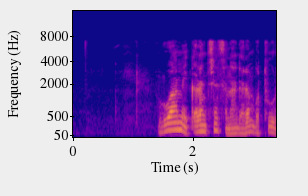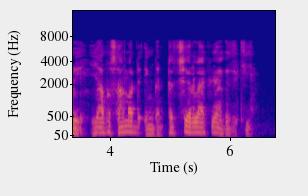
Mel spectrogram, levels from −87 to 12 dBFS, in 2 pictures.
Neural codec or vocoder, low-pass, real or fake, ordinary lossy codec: none; 7.2 kHz; real; none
